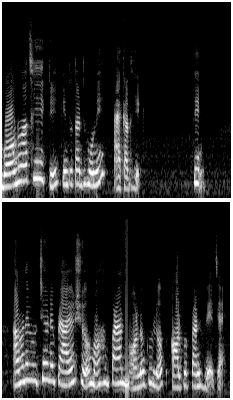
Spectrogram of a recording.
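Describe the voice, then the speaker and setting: Woman teacher, high voice, measured lesson delivery, lists points one by one, clear and deliberate. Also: highs cut off. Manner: measured, clear, enumerating points and spelling out examples. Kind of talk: online grammar lesson.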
